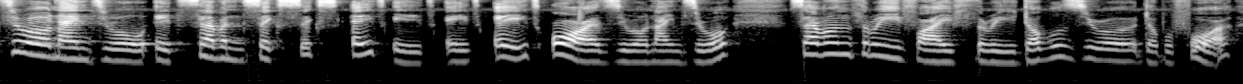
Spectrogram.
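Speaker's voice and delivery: ordinary talk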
